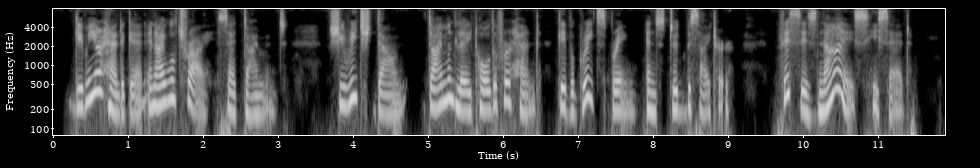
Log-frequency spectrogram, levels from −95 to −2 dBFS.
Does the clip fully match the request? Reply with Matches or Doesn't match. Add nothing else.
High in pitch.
Matches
